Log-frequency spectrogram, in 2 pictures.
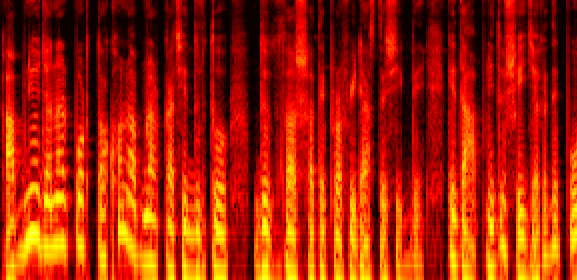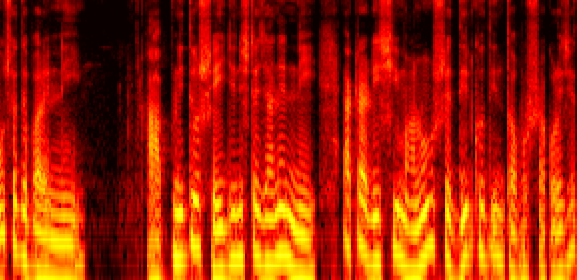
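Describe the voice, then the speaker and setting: A man's voice: mid-range voice, expressive, fairly quick, creaky, darkish tone, no room sound, clean studio sound. A man teaching trading, speaking in with an emphatic lecturing manner full of rhetorical questions. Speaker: trading educator. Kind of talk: explanatory lecture to viewers.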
